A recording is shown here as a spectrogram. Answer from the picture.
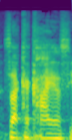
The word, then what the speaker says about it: Zacchaeus: Zacchaeus, yeah.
